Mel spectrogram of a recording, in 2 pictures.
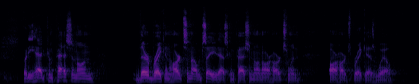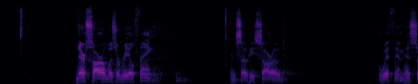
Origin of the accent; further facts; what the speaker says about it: Virginia Beach, Virginia, United States; I grew up in Virginia Beach, and at that time, Virginia Beach was a sleepy little, you know, town compared to today. It was, you know, I'd never been in a big city. Moved up to Northern Virginia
